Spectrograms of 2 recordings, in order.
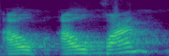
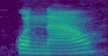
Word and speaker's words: quần áo: Áo khoan? Vietnamese? Áo khoan? Quần áo.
